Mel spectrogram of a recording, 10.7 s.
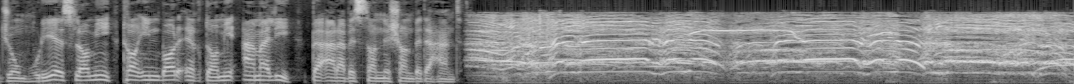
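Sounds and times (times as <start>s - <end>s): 
speech: 0.0s - 4.8s
jubilant crowd of attackers shouting at the Saudi embassy in Tehran: 4.7s - 10.7s.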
